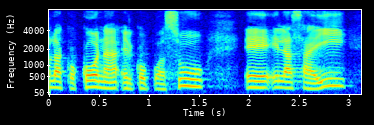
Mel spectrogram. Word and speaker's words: Açai: Se pronuncia Azaí, pero es con C.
